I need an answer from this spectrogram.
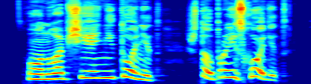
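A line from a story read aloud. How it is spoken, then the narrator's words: Shrill shriek. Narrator (Russian): взвизгнул маг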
